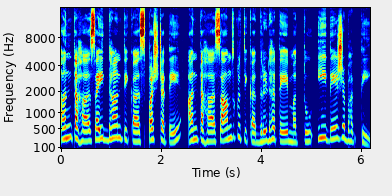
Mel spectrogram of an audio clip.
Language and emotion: Kannada, neutral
